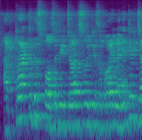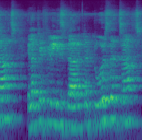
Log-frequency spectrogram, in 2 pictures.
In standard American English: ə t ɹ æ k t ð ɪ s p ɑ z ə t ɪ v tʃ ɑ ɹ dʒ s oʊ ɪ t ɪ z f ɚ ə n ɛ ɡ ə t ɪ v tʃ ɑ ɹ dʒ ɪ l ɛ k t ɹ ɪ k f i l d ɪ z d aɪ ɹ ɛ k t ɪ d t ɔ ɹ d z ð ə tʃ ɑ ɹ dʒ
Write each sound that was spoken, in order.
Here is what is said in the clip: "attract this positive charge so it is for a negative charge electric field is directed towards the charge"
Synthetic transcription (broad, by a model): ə t ɹ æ k t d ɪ s p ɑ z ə t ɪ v tʃ ɑ ɹ dʒ s oʊ ɪ t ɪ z p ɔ ə n ɛ ɡ ə t ɪ v tʃ ɑ ɹ dʒ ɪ l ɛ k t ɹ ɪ f i l d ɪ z d aɪ ɹ ɛ k t ɪ d t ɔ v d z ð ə tʃ ɑ ɹ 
